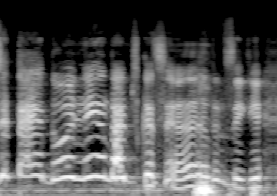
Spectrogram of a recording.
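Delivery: high-pitched mock scolding, imitating someone; imitated "are you crazy?" squawk; incredulous teasing retort. Imitating wife's scoffing retort.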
